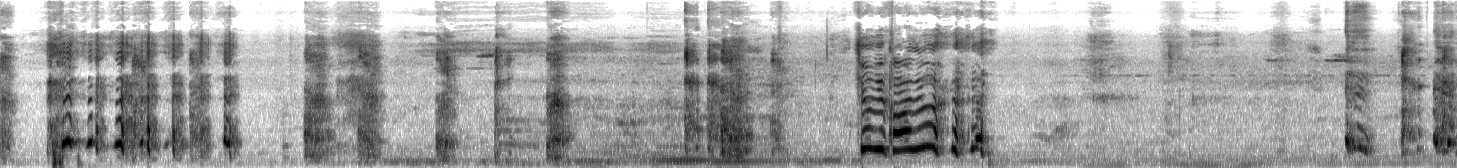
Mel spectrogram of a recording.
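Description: A child gives a quick run of short, dry coughs, with a burst of voiced, laughing sounds between.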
